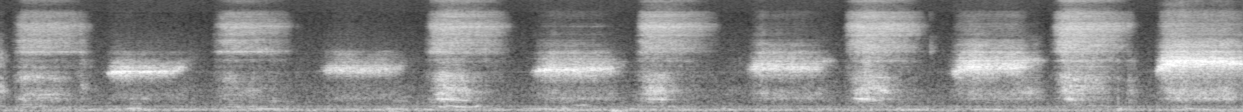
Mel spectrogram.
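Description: Slow, steady breathing in through the nose and out through the mouth during a children's yoga session, about eight audible breath cycles with airy nasal inhales and soft hissing exhales, close and alone.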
